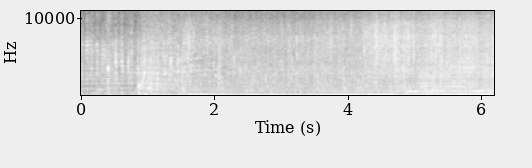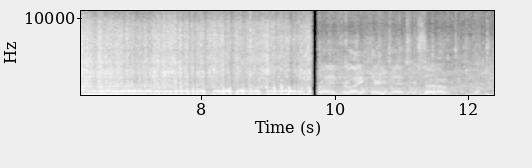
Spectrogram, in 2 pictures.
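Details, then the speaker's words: Nissan outboard, fired right up; steady even idle with unbroken low drone and gentle pitch swell midway, no knocks or misses; normal idle. "All right, just going to run this Nissan now for like 30 minutes or so. Seems to be idling good and fired right up."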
